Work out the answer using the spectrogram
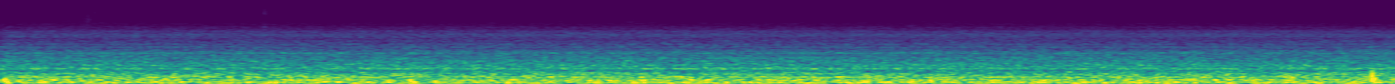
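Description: Steady low rumble of a stationary car idling, heard from inside the cabin.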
